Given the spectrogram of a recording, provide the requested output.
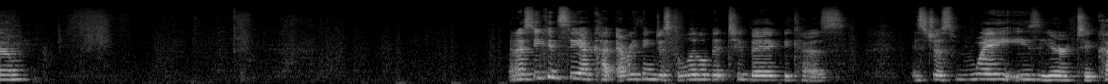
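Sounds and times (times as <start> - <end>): fabric rustling: 0.0 - 11.0
fabric swish: 0.1 - 7.0.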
